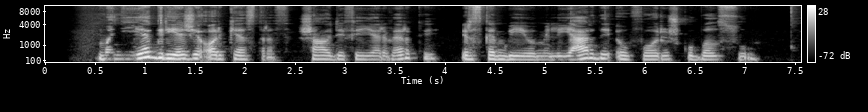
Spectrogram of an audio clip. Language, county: Lithuanian, Kaunas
